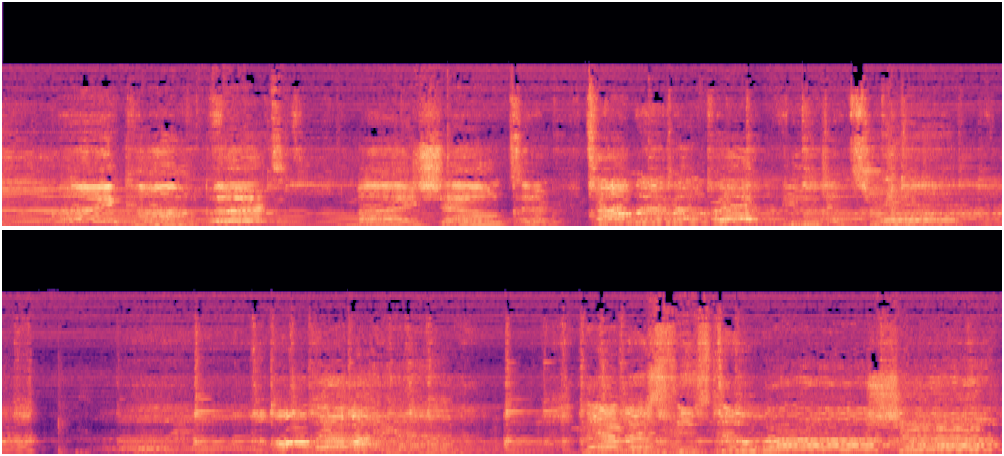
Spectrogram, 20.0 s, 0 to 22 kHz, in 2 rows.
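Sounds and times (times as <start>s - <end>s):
women singing into microphones: 0.0s - 20.0s.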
